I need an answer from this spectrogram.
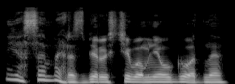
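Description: Haughty young nymph woman, voiced by a male narrator; high, imperious, mocking. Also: sing-song, normal speed, darkish tone, no room sound, clean studio sound. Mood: scornful.

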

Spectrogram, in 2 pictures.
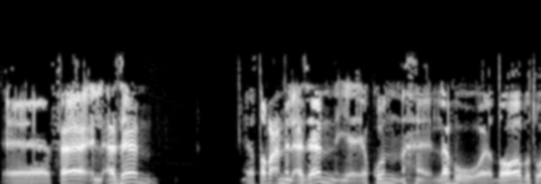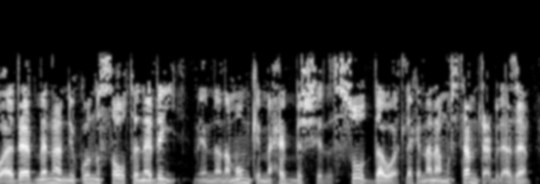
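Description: A man with an Egyptian accent preaching a sermon, animated and asking his listeners rhetorical questions. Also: mid-range voice, fast talker, breathy edge, dry recording. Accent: Egyptian Arabic. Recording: dull, lo-fi dry recording.

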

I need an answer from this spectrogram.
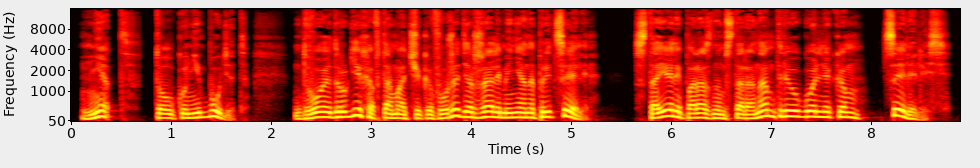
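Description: A man narrates a first-person story with steady, tense delivery. His voice sits a little high. The recording is dry and close, with no room sound. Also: no room sound. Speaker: audiobook narrator.

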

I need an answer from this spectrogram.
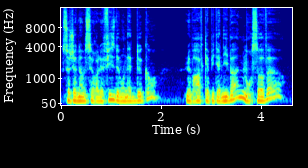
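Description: A man's voice: on the low side, sing-song, moderate pace, mellow, husky, full character voice. A man voicing an aging count and governor who speaks with dry authority, in a read-aloud story. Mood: authoritative. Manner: dry, commanding, sly. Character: stern but kindly aging count, governor. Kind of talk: audiobook reading.

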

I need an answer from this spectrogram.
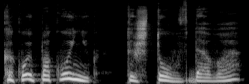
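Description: Woman doing a smug young male TV presenter, lowered mellow voice, teasing, storybook, dry recording. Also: moderate pace, creaky, no room sound. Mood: cocky. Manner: smug, mocking.

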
